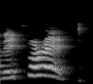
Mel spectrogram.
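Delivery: high, excited build-up on wait for it; excited phrase. Shown as a demonstration. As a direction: tease the listener before the reveal. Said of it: "अगर कोई exciting चीज आपको बोलनी है". (उत्साह से, ऊँची आवाज़ में)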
